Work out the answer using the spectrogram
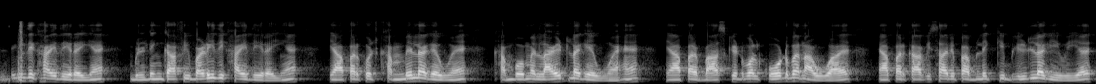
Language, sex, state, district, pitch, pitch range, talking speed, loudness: Hindi, male, Andhra Pradesh, Guntur, 125 Hz, 110-135 Hz, 225 wpm, -17 LUFS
